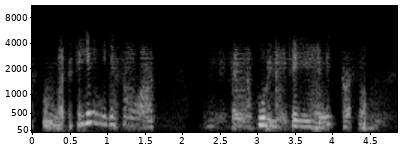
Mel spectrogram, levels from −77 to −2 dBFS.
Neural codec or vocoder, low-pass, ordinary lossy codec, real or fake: codec, 44.1 kHz, 0.9 kbps, DAC; 9.9 kHz; none; fake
